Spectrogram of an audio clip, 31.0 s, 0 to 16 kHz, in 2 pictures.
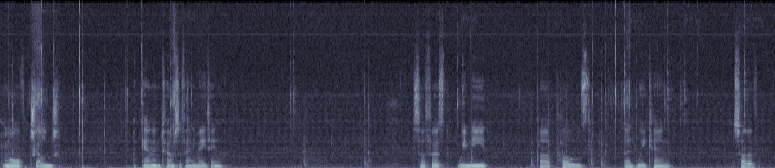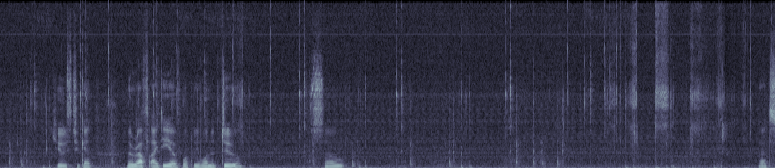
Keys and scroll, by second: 3.6 shift+r, 12.7 r, 16.3 r, 18.2 r, 20.4 shift+r, 22.6 r, 24.7 r, 28.0 r, 28.6 7, 29.7 r.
